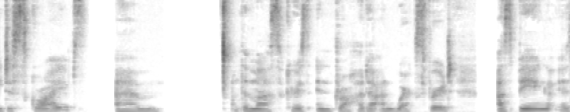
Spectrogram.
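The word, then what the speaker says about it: Drogheda: me the most was he mispronounces Draada. So he calls it Dragodada. And so if you're an eminent scholar of Cromwell and you're talking about or you're making a judgment about how significant his actions in Ireland was, my question is how do you not know how to pronounce Drawa?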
